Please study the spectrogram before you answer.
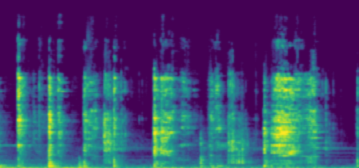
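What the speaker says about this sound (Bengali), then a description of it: "প্রথমে আমি এগুলো একটু কড়াই নেড়ে নেব এগুলো হলো দারচিনি এলাচ আর লবঙ্গ" Cinnamon, cardamom and cloves are dry roasted in a wok, stirred in a series of quiet scraping strokes with light metallic knocks of the utensil against the pan.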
